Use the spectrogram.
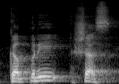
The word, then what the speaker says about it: capricious: हमको पढ़ना चाहिए कप्रीशस, कप्रीशस, कैप्रीशियस नहीं होगा। ये जो एंड में जो CIOUS है, इसको अक्सर अपने यहाँ अपने कंट्री में हम लोग शियस करके पढ़ते हैं, डिलीशियस, मैलिशियस, इन सारे CIOUS का उच्चारण होता है श और स, शस।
